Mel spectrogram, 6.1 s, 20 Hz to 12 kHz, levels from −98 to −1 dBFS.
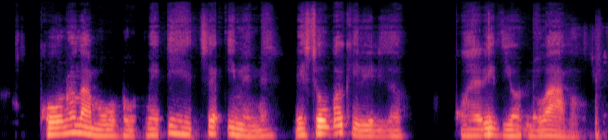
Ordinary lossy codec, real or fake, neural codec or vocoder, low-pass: none; fake; codec, 24 kHz, 0.9 kbps, WavTokenizer, medium music audio release; none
